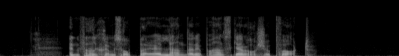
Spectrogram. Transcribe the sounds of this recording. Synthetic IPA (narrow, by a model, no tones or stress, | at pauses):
ɛnfalɧɛɾmshɔpːaɾəland̪ad̪əpʰɔɦansɡaɾɑ̰ːʂɵpːfɑ̰ːʈ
